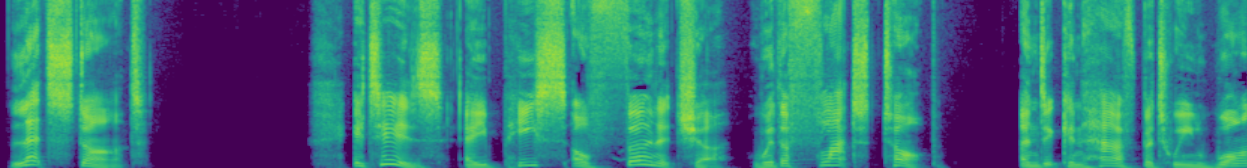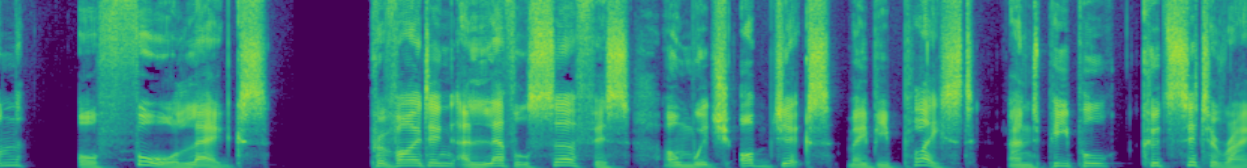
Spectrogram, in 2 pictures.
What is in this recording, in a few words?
English Listening Practice English language listening quiz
